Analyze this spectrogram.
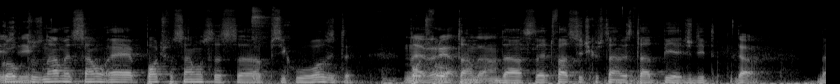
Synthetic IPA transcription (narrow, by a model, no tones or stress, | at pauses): kɔlˠkot̪ʊznamɛsamʊʔɛpɔt͡ʃvəsamosɐsəpsixʊlˠɔzit̪ɛ | npɔt͡ʃvvəat̪ːamd̪aslɛt̪ːovafsit͡ʃkiʊst̪anəlʲist̪avət̪̚piɛd͡ʒd̪it̪ɛ̥d̪ad̪a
